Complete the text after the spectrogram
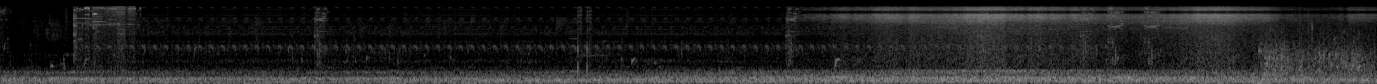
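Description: A steady electronic hum drones softly.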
